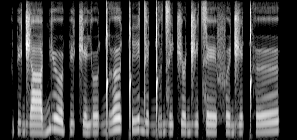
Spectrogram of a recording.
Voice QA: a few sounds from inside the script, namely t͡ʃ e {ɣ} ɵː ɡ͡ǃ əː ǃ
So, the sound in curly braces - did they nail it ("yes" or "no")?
no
